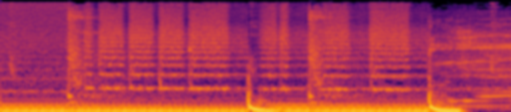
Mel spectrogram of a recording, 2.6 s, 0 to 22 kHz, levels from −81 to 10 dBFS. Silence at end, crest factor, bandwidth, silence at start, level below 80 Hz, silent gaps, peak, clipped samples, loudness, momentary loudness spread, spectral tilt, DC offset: 0 s; 6 dB; over 20 kHz; 0 s; -8 dBFS; none; 0 dBFS; 0.5%; -9 LUFS; 1 LU; -3 dB/octave; under 0.1%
